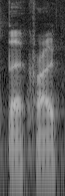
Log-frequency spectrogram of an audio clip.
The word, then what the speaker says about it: Bercow: of the House is John Burke oh he'll I keep mispronouncing his Burke row for some reason you'll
